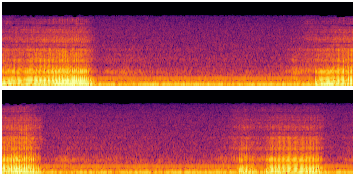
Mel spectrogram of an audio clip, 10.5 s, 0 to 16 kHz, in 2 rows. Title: 🐽 本日のイビキ / Snoring Sleep Sound 2025/02/25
